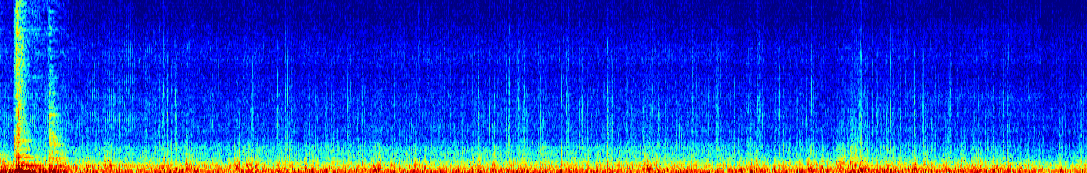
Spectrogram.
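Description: Motorcycle engine running steadily at road speed, with wind rushing over the microphone. A last beat of music is heard at the very start.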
